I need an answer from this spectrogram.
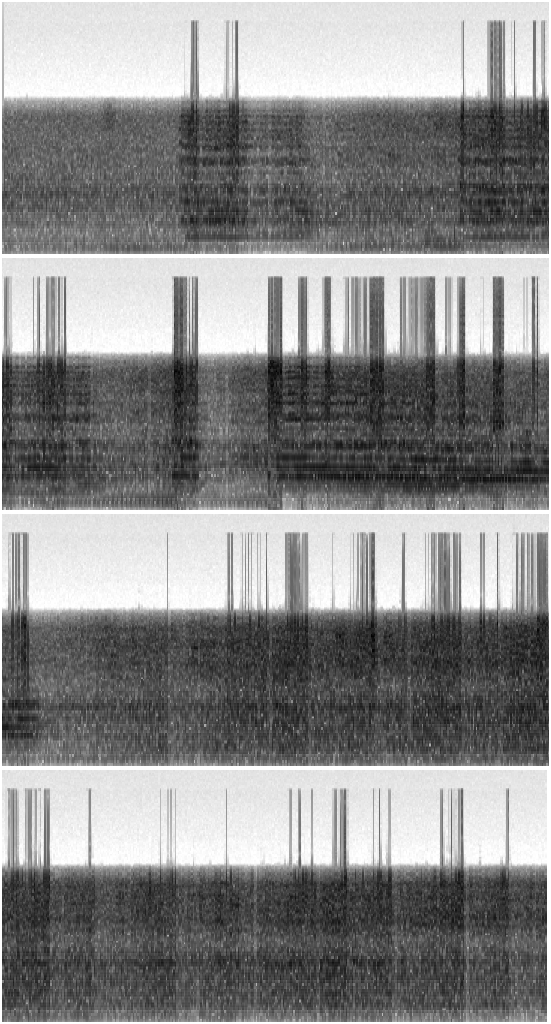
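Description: A Florida East Coast freight train's diesel locomotives sound a multi-tone air horn in the grade-crossing pattern of long, long, short, long. Loaded hopper cars then roll past with a steady rumble and wheels clicking over the rail joints.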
